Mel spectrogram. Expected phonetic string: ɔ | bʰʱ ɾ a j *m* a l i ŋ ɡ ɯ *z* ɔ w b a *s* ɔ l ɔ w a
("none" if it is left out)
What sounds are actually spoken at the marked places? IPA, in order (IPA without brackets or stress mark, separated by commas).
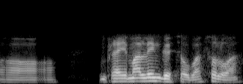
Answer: m, s, s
